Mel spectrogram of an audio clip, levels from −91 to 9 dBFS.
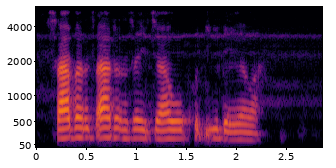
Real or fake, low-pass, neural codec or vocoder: fake; 5.4 kHz; codec, 16 kHz, 16 kbps, FunCodec, trained on Chinese and English, 50 frames a second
